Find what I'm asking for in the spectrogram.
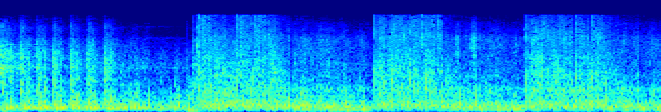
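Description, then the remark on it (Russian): Heavy automatic cannon fire from a modernized armored reconnaissance and patrol vehicle on a firing range in Kherson region: loud bursts of rapid shots repeating one after another, with no voices. “Модернизированная боевая разведывательно-дозорная машина на стрельбище в Херсонской области.”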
